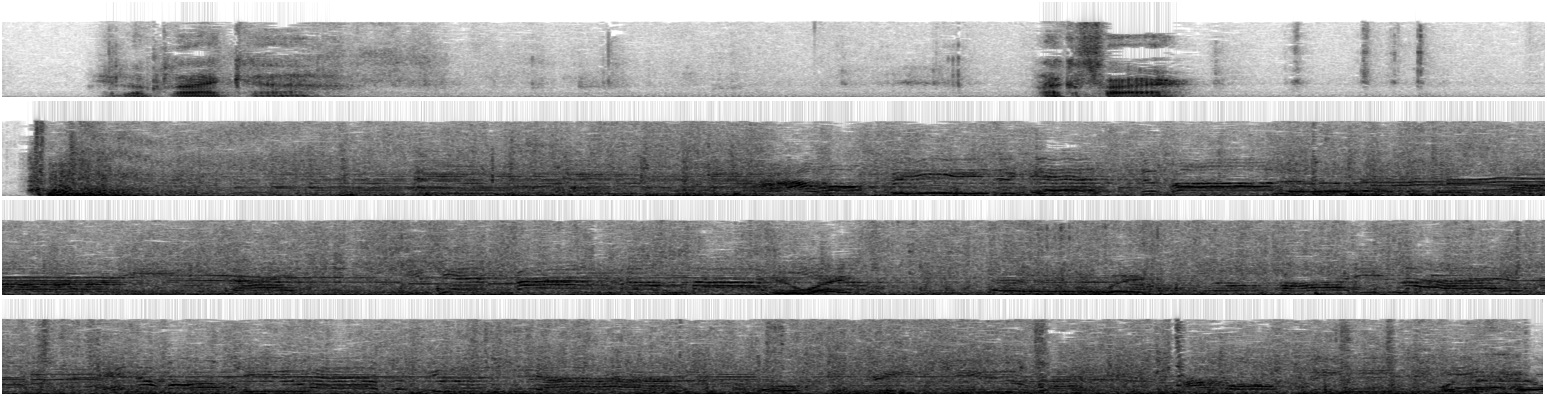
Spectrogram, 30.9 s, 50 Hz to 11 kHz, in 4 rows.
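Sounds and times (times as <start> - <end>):
speech: 0.6 - 1.7, 5.5 - 6.0
truck engine running: 8.0 - 30.8.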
